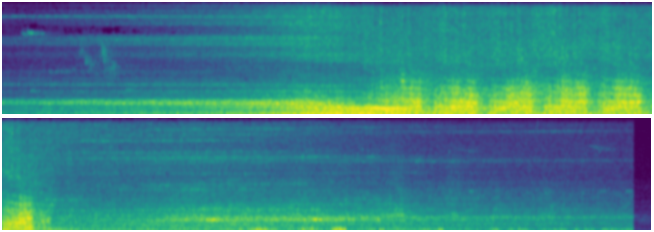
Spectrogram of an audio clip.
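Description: Red double-deck regional train passing at speed on an electrified main line. It grows louder as it approaches, makes a loud rhythmic clatter of wheelsets for about four seconds as the coaches go by close up, then fades away. A steady high whine runs underneath, and the sound cuts off abruptly near the end.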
